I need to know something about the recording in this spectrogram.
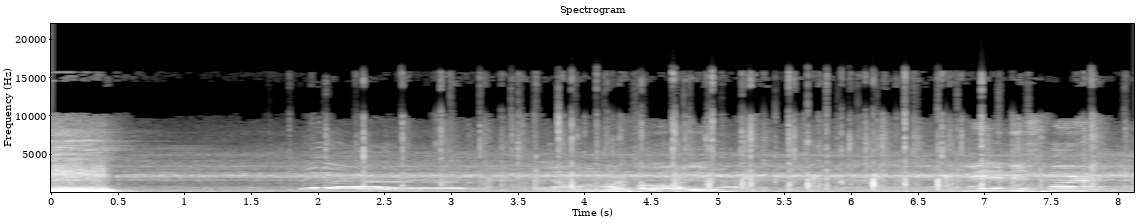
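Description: A live rock song on electric guitar and drum kit ends, cutting off about half a second in, followed by scattered clapping from a small audience and people's voices.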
